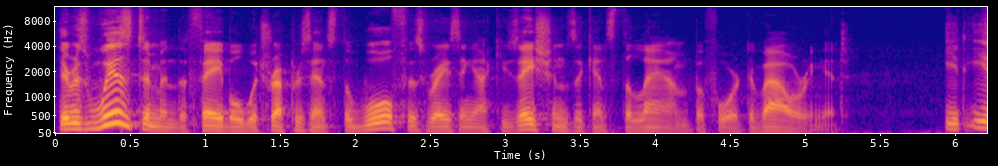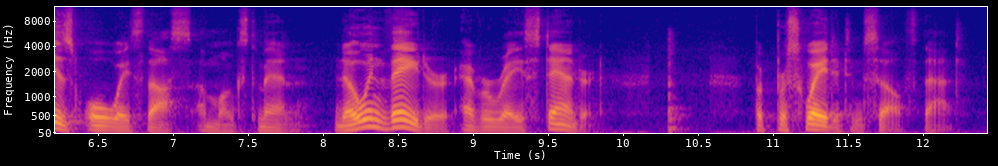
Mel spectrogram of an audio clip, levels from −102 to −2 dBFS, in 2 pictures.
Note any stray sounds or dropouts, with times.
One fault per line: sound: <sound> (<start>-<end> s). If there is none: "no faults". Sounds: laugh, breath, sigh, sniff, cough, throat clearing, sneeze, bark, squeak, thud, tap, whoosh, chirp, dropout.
sound: tap (10.3-10.5 s)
